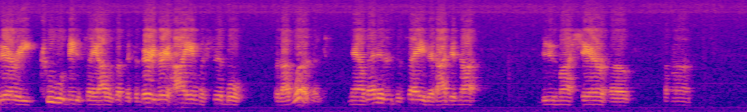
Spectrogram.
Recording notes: via a phone interview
